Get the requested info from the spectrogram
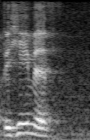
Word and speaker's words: Behemoth: the behemoth...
